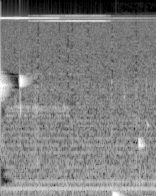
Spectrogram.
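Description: Near silence: faint steady low hum of room tone, with one soft low thump near the end.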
